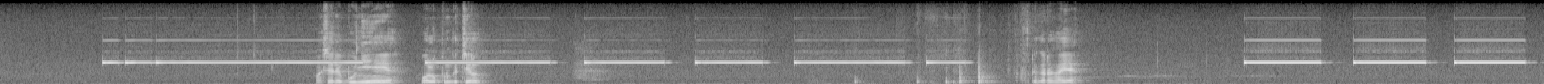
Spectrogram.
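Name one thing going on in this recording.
A small electronic tester gives a high, steady beep that breaks off and returns, then beeps in short, even pulses.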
